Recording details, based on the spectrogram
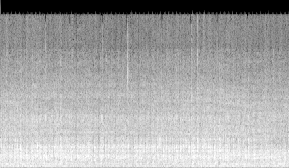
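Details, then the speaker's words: South Bend lathe gear train after adding a one-shot oil pump lubrication system with a guard that drains back to the reservoir: a smooth, even whir with light rapid patter and no grinding, growing quieter with each pump; normal, well-lubricated running. "oh I like it gets quieter every time I pump it"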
